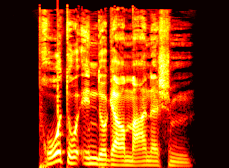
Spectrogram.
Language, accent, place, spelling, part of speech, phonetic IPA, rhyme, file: German, Germany, Berlin, proto-indogermanischem, adjective, [ˌpʁotoʔɪndoɡɛʁˈmaːnɪʃm̩], -aːnɪʃm̩, De-proto-indogermanischem.ogg
- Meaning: strong dative masculine/neuter singular of proto-indogermanisch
